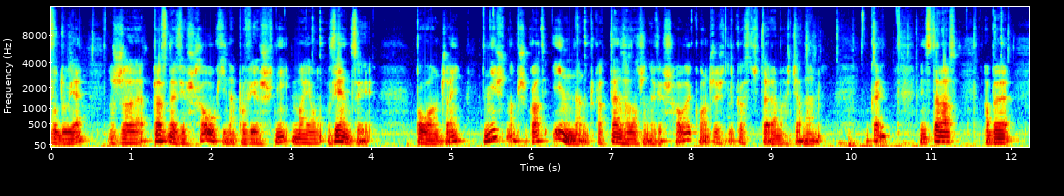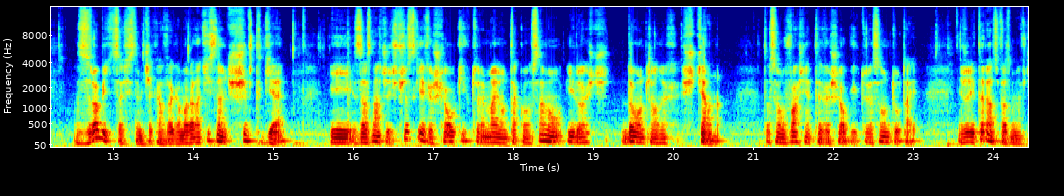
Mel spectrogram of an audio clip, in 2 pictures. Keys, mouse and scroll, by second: 3.3-4.3 middle drag, 4.3 right click, 7.3-8.3 right drag, 7.6-9.4 middle drag, 10.3 ctrl+,, 11.8-13.4 right drag, 12.6 click, 13.5 click, 13.5 right click, 13.8 click, 13.9 click, 14.8 shift+g.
